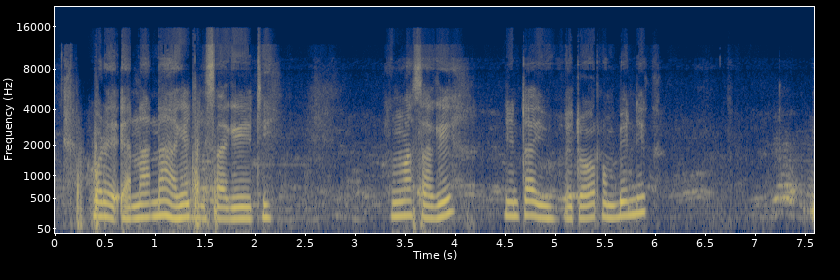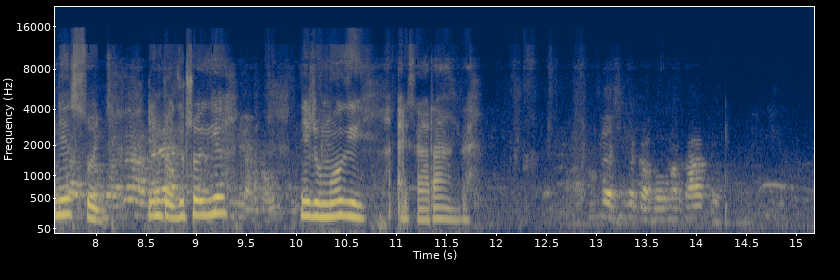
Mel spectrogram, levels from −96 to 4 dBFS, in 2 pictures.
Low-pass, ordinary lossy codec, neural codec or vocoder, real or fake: 14.4 kHz; Opus, 16 kbps; none; real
